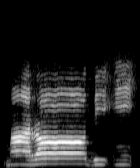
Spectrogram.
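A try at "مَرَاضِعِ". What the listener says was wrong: Pendek. Maradi'i. Maradi'i.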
